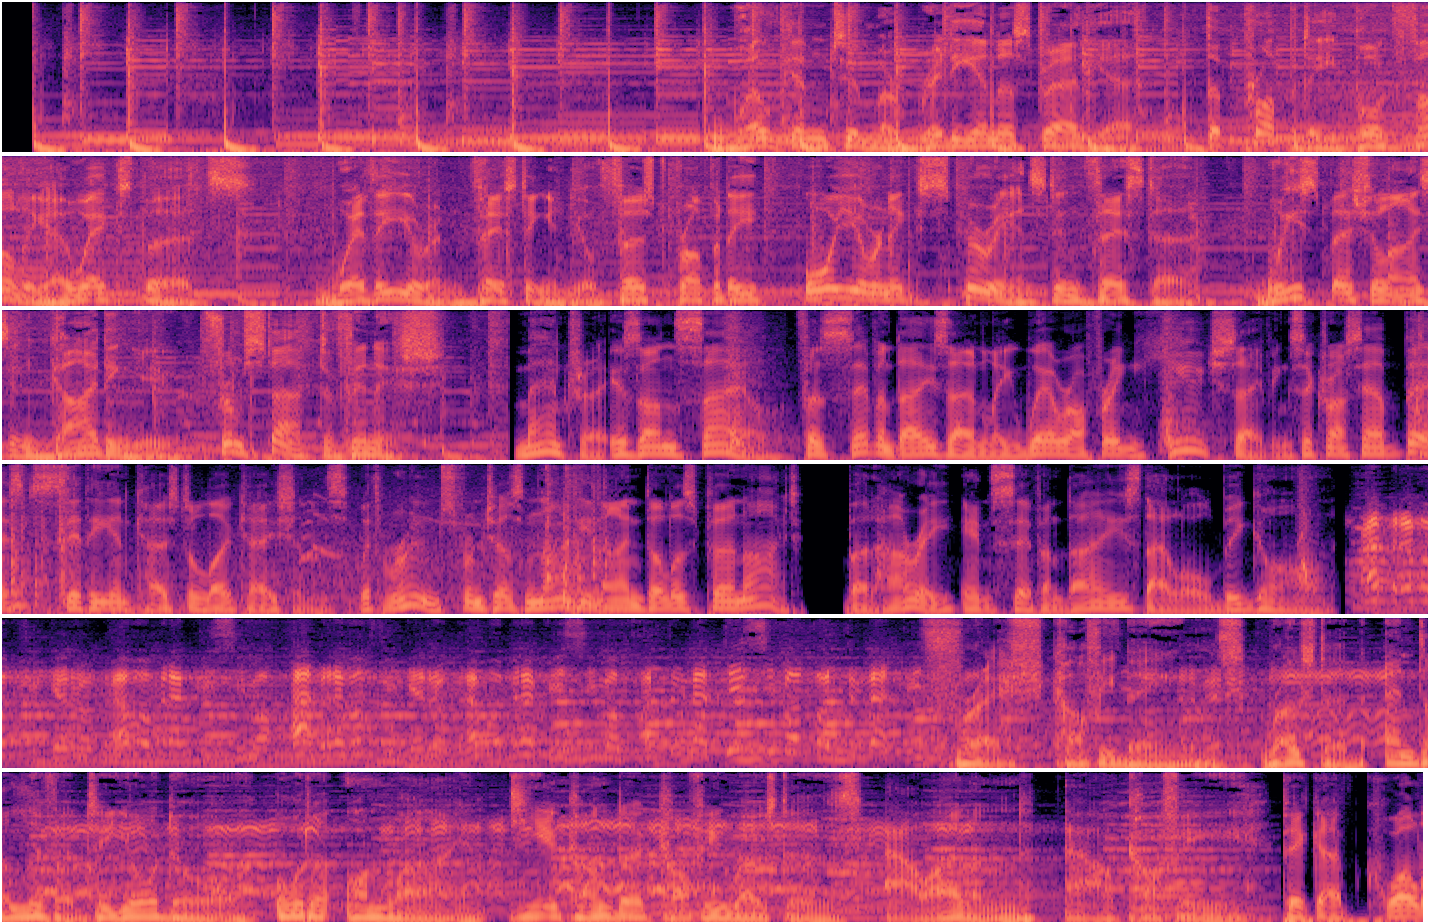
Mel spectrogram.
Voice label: Natural

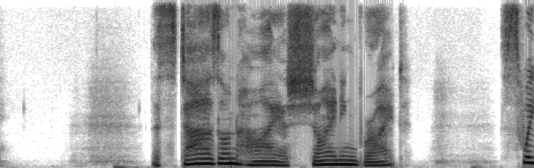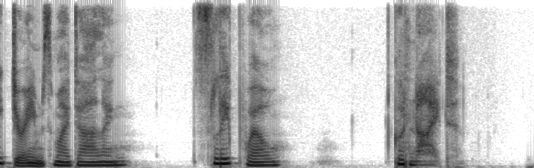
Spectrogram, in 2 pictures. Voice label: Time for Bed Voiceover

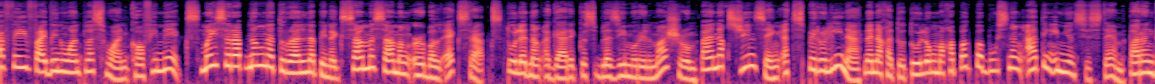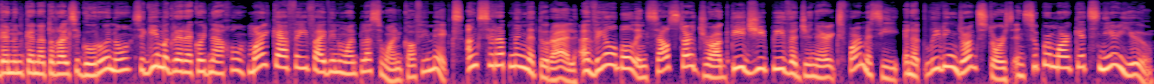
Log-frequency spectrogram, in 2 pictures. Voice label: Radio Commercial; Markcafe

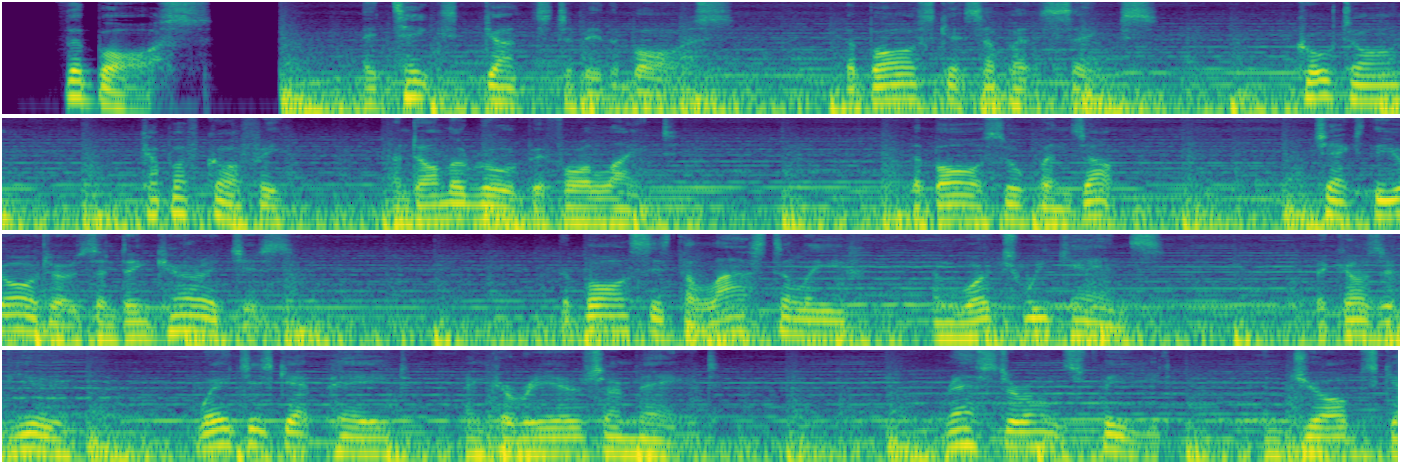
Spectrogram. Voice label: Scottish Finance Commercial

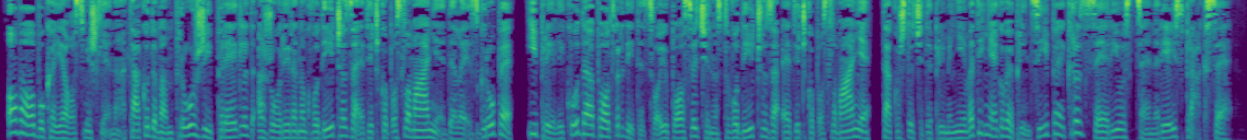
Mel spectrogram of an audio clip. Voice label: Serbian; Delhaize

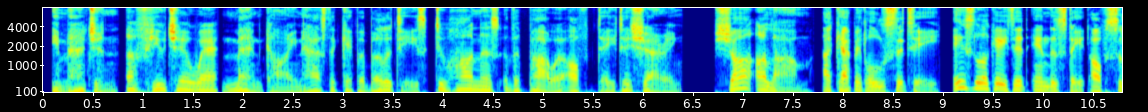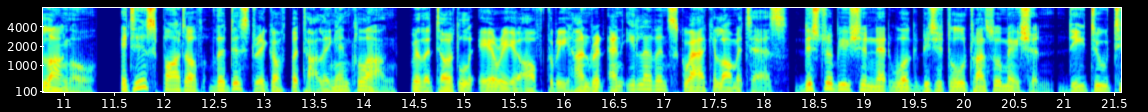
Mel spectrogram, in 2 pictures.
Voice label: English explainer eLearning

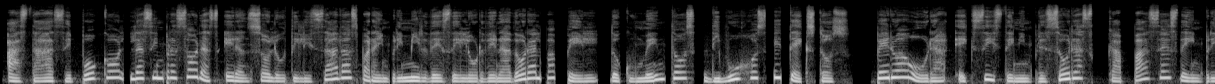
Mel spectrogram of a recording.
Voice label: Explainer Videos

